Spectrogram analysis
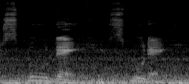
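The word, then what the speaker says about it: σπουδή: Okay, all diligence, it reads, let's get the pronunciation, spude.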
